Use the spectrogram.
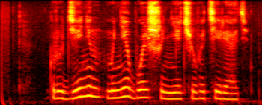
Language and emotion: Russian, neutral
